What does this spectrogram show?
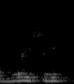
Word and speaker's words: Boise: 40 miles Southeast of boisey and if you ever come here and you don't want to be recognized as a tourist pronounce it Bo c not Z useful information yeah and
